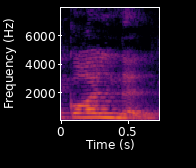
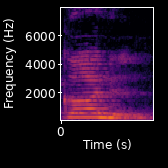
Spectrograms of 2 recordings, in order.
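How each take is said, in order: First: The first part is said as spelled. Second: The first part is not said as spelled. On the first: The speaker calls it wrong. "Don't say colonel" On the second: The speaker calls it right. "spelled C O L but sounds like K"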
